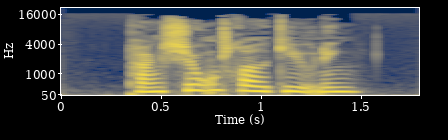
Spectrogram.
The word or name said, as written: pensionsrådgivning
